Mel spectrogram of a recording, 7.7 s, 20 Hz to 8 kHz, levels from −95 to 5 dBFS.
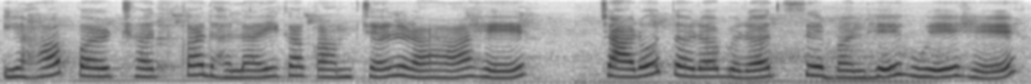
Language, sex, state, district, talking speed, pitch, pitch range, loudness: Hindi, female, Assam, Sonitpur, 130 wpm, 285 Hz, 265-315 Hz, -16 LUFS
